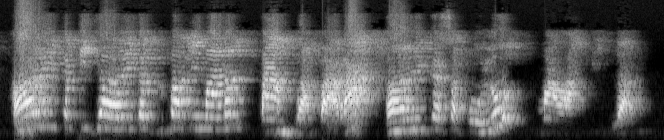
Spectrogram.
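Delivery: high, loud preacher's build-up; preaching. Real, not acted. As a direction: count off the worsening days with force. Preaches at full force.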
